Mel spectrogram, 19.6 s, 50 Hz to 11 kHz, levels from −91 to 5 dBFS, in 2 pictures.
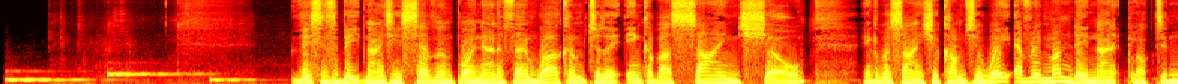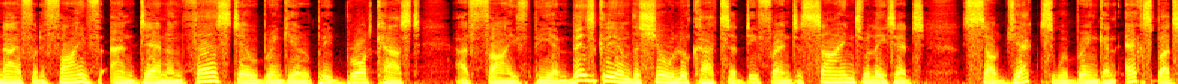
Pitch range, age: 100-130 Hz, 30-49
